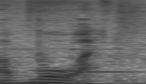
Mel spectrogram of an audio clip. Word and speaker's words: บวด: บวด กัน ครับ แกง บวด ที่ เป็น ขนม นะ ครับ แล้ว ก็ สะกด ด้วย บ ใบ ไม้ ว แหวน ด เด็ก ที่ อ่าน ว่า บวช นะ ครับ เรา จะ ทำ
